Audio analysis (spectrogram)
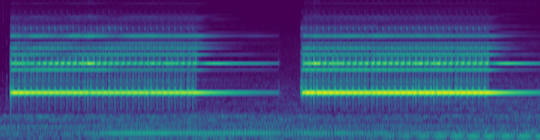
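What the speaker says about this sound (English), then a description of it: "the phone rang." A telephone bell rings loudly at night in two long bursts of rapid metallic trilling, separated by a short silence, with no voices.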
